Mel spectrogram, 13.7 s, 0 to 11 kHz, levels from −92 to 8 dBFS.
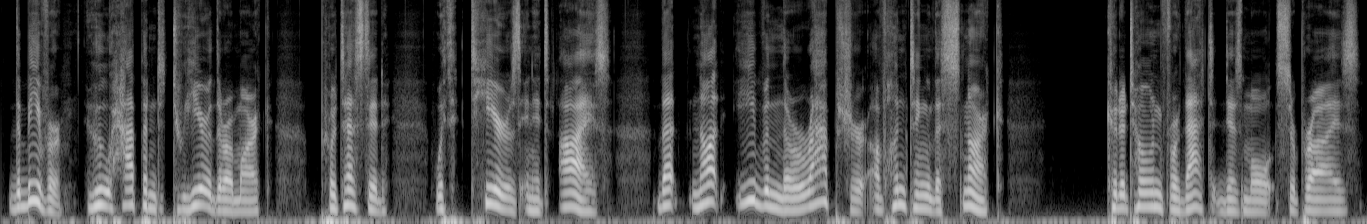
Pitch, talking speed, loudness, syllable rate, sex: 150 Hz, 125 wpm, -19 LUFS, 4.2 syllables/s, male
